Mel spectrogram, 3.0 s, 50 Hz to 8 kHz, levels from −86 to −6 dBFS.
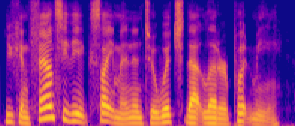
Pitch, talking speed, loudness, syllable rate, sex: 145 Hz, 225 wpm, -19 LUFS, 6.1 syllables/s, male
